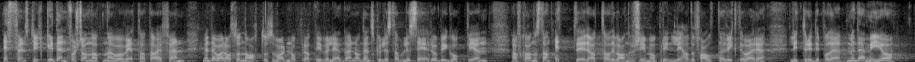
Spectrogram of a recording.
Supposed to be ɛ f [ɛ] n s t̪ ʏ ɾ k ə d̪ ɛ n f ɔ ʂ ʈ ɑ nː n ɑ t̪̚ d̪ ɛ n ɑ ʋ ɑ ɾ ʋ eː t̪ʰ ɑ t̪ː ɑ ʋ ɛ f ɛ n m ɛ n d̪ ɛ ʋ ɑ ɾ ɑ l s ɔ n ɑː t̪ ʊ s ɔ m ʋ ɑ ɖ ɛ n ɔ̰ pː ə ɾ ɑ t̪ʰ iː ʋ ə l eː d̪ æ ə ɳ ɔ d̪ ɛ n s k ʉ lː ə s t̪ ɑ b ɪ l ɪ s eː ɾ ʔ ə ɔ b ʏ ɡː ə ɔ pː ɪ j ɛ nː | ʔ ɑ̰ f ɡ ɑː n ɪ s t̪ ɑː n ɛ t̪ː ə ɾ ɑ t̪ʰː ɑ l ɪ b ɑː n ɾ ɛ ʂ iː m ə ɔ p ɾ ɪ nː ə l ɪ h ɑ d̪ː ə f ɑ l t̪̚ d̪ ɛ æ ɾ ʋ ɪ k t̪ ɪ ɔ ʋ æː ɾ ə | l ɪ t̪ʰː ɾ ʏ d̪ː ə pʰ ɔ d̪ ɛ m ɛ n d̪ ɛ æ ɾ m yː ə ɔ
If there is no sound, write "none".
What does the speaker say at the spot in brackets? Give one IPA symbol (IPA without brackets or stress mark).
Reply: ɛ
